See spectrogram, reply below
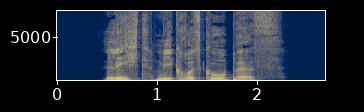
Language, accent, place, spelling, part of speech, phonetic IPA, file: German, Germany, Berlin, Lichtmikroskopes, noun, [ˈlɪçtmikʁoˌskoːpəs], De-Lichtmikroskopes.ogg
- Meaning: genitive singular of Lichtmikroskop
